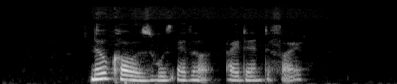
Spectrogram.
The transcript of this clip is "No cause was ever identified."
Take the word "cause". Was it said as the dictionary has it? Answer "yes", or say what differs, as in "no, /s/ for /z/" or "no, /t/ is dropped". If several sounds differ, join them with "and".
yes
